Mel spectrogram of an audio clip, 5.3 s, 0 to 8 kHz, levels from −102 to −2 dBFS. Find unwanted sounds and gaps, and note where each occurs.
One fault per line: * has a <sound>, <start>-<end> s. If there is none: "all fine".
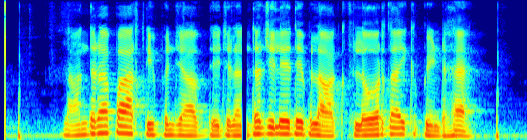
* has a dropout, 2.4-2.5 s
